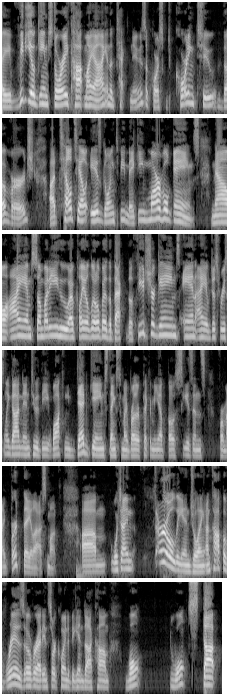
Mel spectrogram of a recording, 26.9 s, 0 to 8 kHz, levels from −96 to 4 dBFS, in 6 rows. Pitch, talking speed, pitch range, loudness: 150 Hz, 185 wpm, 125-175 Hz, -16 LUFS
